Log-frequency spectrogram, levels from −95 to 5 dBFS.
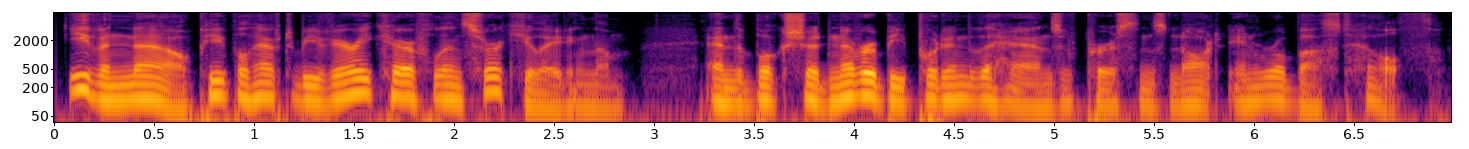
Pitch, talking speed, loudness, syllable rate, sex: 100 Hz, 230 wpm, -20 LUFS, 6.1 syllables/s, male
